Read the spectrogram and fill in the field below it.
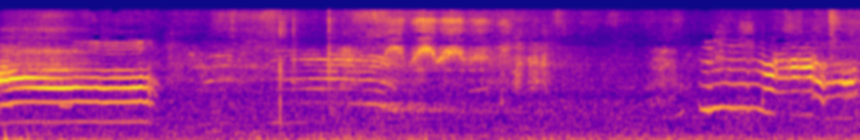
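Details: Stray street cat attacking and fighting other cats; a long flat harmonic meow, then a fainter drawn-out wail and a final rising, wavering cry, against constant low urban rumble.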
